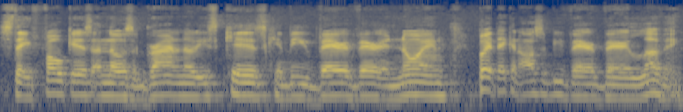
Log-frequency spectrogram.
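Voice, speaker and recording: A man's medium-pitched voice at a moderate pace, fairly even in intonation with hardly any pauses, with audible room echo and noticeable background noise. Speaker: high school teacher, vlogger. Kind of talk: casual vlog.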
